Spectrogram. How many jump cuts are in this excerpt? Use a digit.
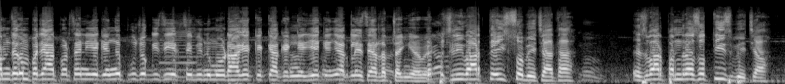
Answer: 1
